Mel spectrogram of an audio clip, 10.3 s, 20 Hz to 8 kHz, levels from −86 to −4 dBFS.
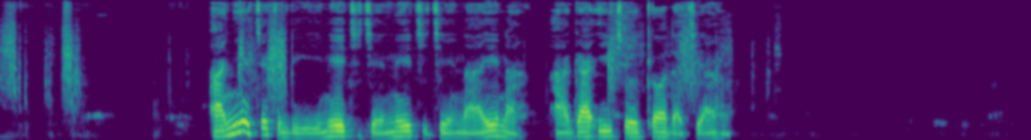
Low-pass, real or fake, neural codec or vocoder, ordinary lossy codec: none; fake; codec, 16 kHz, 16 kbps, FreqCodec, larger model; none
